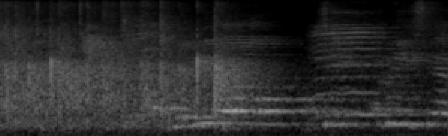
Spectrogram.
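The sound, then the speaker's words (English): A group of children gives a short round of applause. Scattered hand claps run for about a second before fading, and then a voice begins talking. “I think we should give them all a big round of applause.”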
